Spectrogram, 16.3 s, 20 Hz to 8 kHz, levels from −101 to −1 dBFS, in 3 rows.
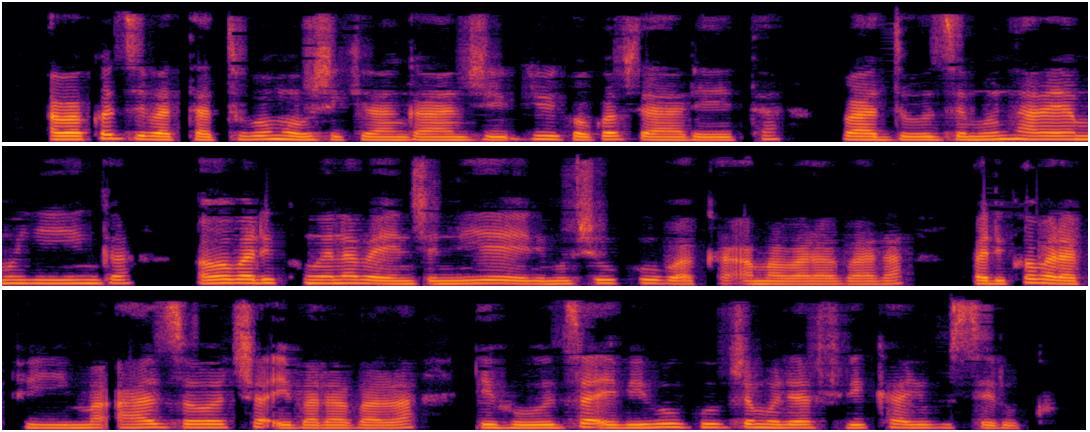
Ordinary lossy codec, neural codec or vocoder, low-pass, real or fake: AAC, 32 kbps; none; 7.2 kHz; real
